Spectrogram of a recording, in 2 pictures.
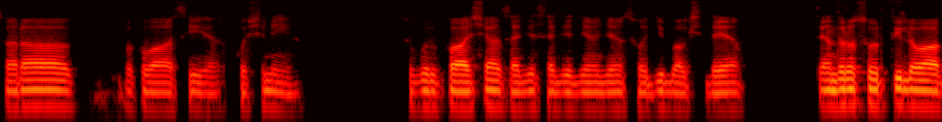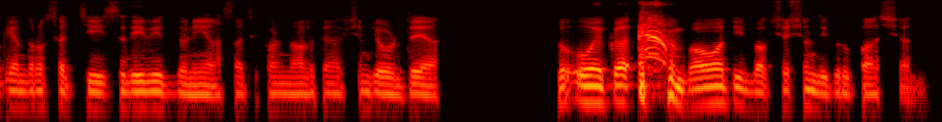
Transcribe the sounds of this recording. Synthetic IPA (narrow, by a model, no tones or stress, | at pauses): saːɾaː | bəkʋaːsiːɦɛːkʊt͡ʃʰnĩːɦɛː | soːɡʊɾupaːd̪ʃaːsɛːd͡ʒeːsɛːd͡ʒeːd͡ʒɪẽːd͡ʒɪʋẽːsoːd͡ʒiːbəkʃd̪eːaː | t̪eːənd̪əɾõːsuːɾt̪iːləʋaːkeːənd̪əɾõːsətːʃiːsəd̪iːʋiːd̪ʊnɪjãːsət͡ʃkʰəɳnaːlkənɛːkʃənd͡ʒoːɽd̪eːaː | so̰ːʔoːɪkbɔːt̪iːbəkʃəʃɦʊ̃nd̪iːɡʊɾupaːd̪ʃa̰ːd̪iː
